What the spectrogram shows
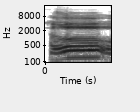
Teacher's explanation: واو مدہ ہے، ایک الف کے برابر کھینچ کر پڑھیں گے۔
